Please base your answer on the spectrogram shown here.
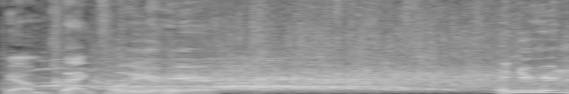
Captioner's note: cheers and applause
